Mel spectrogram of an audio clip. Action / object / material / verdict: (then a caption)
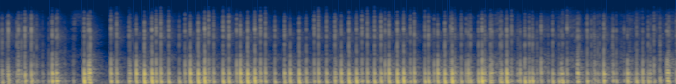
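tap / hardcover book with coated board cover / coated board / none. Long nails tap quickly on the top of a thick, solid blue-green hardcover book with a coated board cover and a gilt-decorated spine, lying closed on a table. The result is a rapid, steady stream of dry, clicky taps with a hollow midrange knock and almost no ring.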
